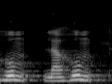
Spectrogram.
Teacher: இந்த லாம்ங்கிறது ஹஃபத்துல் லிசான் எழுத்து, நாவின் ஊரப்பகுதி எழுத்து.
